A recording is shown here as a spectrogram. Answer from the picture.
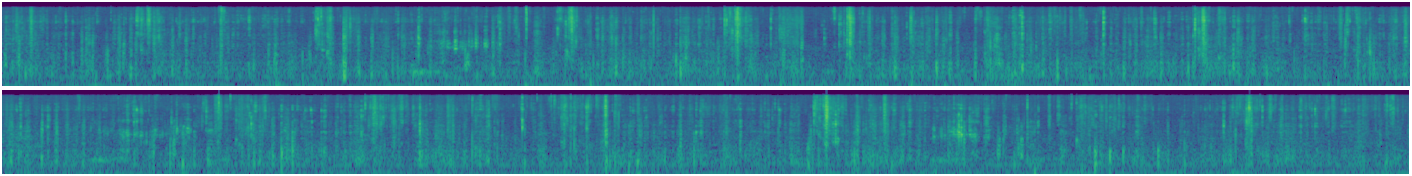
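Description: Close-miked chewing of fried samosas: irregular crisp crunches and wet mouth clicks, one after another.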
